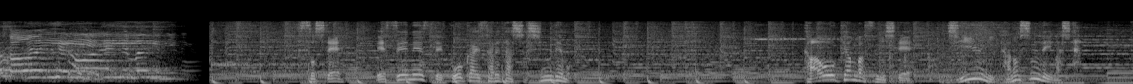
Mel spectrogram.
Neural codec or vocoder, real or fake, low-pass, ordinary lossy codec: none; real; none; none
